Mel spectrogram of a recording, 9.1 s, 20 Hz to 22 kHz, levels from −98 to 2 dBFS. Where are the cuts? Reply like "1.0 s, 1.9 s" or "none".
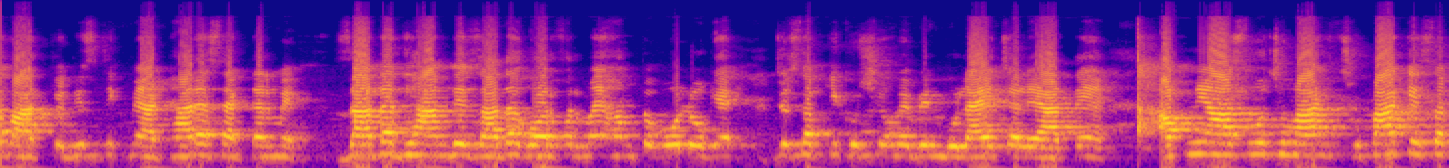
none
